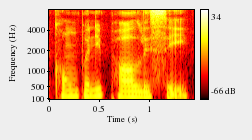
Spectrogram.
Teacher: você vai pronunciar mais forte o começo da palavra policy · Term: tônica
